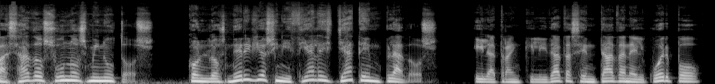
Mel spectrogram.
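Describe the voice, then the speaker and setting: Lively in intonation, a man speaks somewhat breathily at a medium pitch and a fairly slow pace. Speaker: voice actor. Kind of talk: audiobook narration.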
